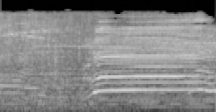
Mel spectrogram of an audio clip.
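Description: Electronic dance track with a sung vocal; about a second in the voice glides up into a long held note over the backing.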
